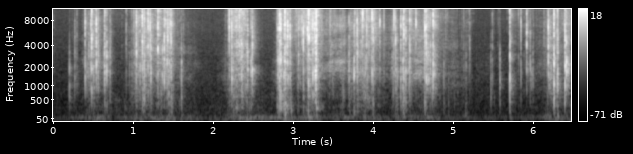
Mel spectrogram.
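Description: A full, long plastic wrapper of a Wasa pizza cracker sandwich is held in both hands and crinkled and rubbed with the fingers. Bursts of bright, crackling plastic crinkles rise and fade with short quiet gaps between them.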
